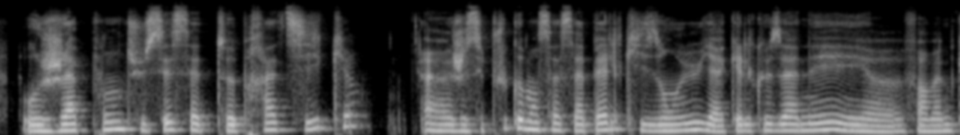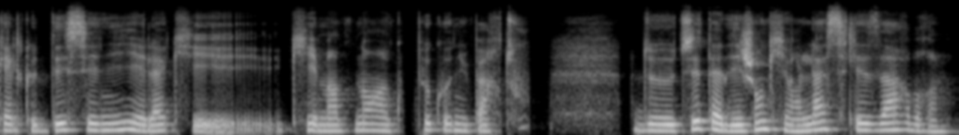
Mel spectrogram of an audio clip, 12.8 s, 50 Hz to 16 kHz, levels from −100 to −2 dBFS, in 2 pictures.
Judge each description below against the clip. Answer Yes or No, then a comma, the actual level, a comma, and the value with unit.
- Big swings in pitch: No, narrow, 2.4 semitones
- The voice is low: No, medium, 180 Hz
